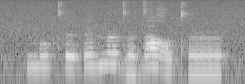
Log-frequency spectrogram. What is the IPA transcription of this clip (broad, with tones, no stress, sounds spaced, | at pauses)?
n̪ u˦ t̪ʰ ɘ˦ ʔ ø˥ n̪ ə˞˥ d̪ ə˞˩ d a˥ ʁ u˨ t̪ʰ ə˞˨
